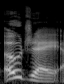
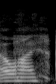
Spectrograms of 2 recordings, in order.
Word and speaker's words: Ojai: Justin Chan says, no matter how many times I read oh hi, I always intuitively say OJ out loud. No, I say it right.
